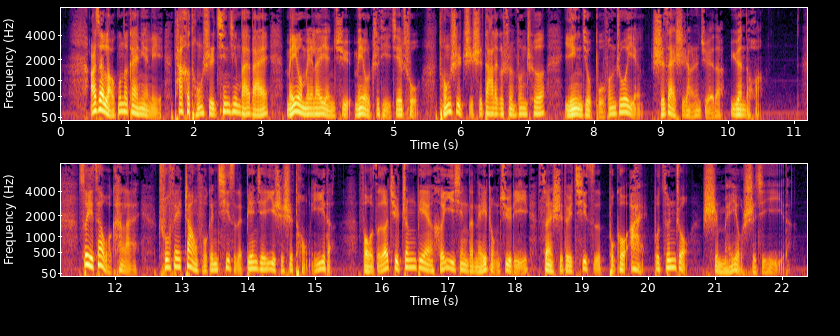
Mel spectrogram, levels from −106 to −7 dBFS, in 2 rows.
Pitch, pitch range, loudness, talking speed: 110 Hz, 95-125 Hz, -18 LUFS, 290 characters per minute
